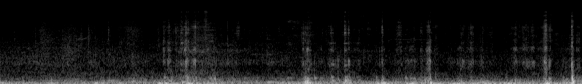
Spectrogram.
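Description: Irregular knocks, scuffs and clicks of handling and moving about, over a low steady rumble, with one sharp click near the end.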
